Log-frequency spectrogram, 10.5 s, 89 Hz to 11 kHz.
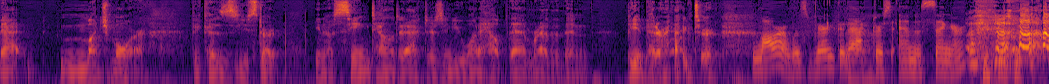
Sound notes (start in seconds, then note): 6.4 laugh; 9.7 laugh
